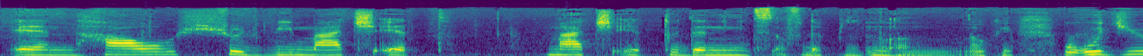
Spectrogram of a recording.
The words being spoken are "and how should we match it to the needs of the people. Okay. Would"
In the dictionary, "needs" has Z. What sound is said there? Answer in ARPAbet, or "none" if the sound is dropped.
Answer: S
